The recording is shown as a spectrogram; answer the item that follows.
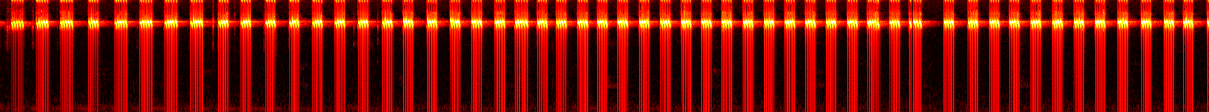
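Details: Shrill rhythmic chirps from a male cricket on a summer evening start softly, then settle into an even pulse of about three to four per second, with a brief hitch past nine seconds. The surroundings are quiet.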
